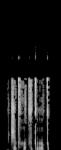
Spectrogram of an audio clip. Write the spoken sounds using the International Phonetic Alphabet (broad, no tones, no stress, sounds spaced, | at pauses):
t͡ʃ a t h o t͡s ʉ t r u t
